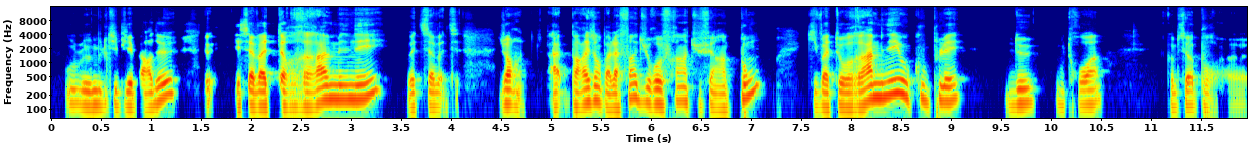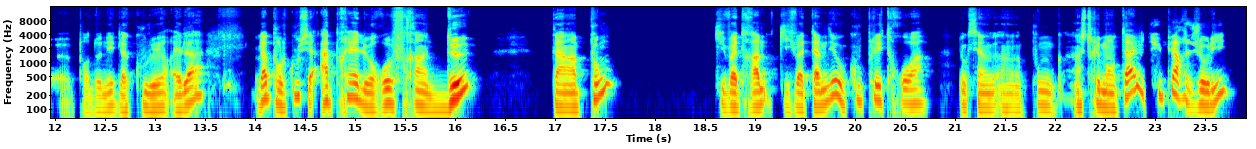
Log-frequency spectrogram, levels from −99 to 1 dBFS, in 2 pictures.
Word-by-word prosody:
ou 135 Hz, -, -5 dB
le 125 Hz, -2 st, -1 dB
multiplier 125 Hz, -1 st, -1 dB
par 110 Hz, 0 st, 0 dB
2, 190 Hz, +8 st, +3 dB, 0.3 s
heu, -, -, -5 dB, 0.2 s
et -, -, -3 dB
ça -, -, +5 dB
va 120 Hz, -1 st, +7 dB
te -, -, +1 dB
ramener, 165 Hz, -, +3 dB, 0.2 s
beh, 110 Hz, 0 st, -2 dB
ça 115 Hz, -, -1 dB
va 115 Hz, -, -4 dB
te -, -, -18 dB, 0.4 s
genre -, -, +3 dB, 0.2 s
à -, -, -1 dB
par 135 Hz, -, 0 dB
exemple, 145 Hz, -2 st, +2 dB
à -, -, 0 dB
la 110 Hz, -, +3 dB
fin 175 Hz, +12 st, 0 dB
du 145 Hz, -4 st, -2 dB
refrain, 135 Hz, +3 st, +1 dB
tu -, -, -13 dB
fais 120 Hz, -, -5 dB
un 105 Hz, 0 st, -4 dB
pont 175 Hz, -, -1 dB, 0.4 s
qui 120 Hz, -, -12 dB
va 115 Hz, -2 st, +3 dB
te 120 Hz, -, -2 dB
ramener 165 Hz, -, +5 dB
au 205 Hz, -, +6 dB
couplet 160 Hz, +4 st, -1 dB, 0.4 s
2 135 Hz, +2 st, -1 dB, 0.2 s
ou 125 Hz, -, -13 dB
3, 130 Hz, +2 st, -3 dB, 0.5 s
comme 105 Hz, -, -9 dB
ça, 120 Hz, +2 st, -1 dB
pour, 120 Hz, -, -11 dB
heu, 65 Hz, 0 st, -15 dB
pour 90 Hz, -, -11 dB
donner 95 Hz, +6 st, -6 dB
de 115 Hz, -, -15 dB
la 95 Hz, -, -1 dB
couleur. 110 Hz, +3 st, -3 dB
Et 100 Hz, -, 0 dB
là, 160 Hz, -, +2 dB, 0.5 s
là, 165 Hz, +2 st, +4 dB
pour 135 Hz, -8 st, -3 dB
le 115 Hz, -, -6 dB
coup, 190 Hz, -, -5 dB
c'est 185 Hz, -, -2 dB
après 165 Hz, +5 st, 0 dB
le 120 Hz, -7 st, 0 dB
refrain 125 Hz, 0 st, -1 dB
2, 165 Hz, -, +7 dB, 0.7 s
tu -, -, -1 dB
as 115 Hz, -, +2 dB
un 115 Hz, 0 st, +1 dB
pont, 180 Hz, -, -2 dB, 1.0 s
qui 130 Hz, -, -9 dB
va 115 Hz, -1 st, +4 dB
te -, -, -12 dB
rame 120 Hz, +4 st, +1 dB
qui -, -, -12 dB
va -, -, 0 dB
t'amener 130 Hz, +12 st, +1 dB
au 190 Hz, -, +3 dB
couplet 160 Hz, 0 st, -3 dB
3, 135 Hz, -2 st, -4 dB, 0.3 s
donc 120 Hz, -, -6 dB
c'est -, -, -6 dB
un 110 Hz, 0 st, -3 dB
un 110 Hz, -2 st, -7 dB
pont 120 Hz, -4 st, -7 dB
qu 100 Hz, -, -20 dB
instrumental 120 Hz, -, +1 dB
super 195 Hz, -, -1 dB
joli. 130 Hz, -, 0 dB
130 Hz, 200 wpm, -24 LUFS, 115-165 Hz, 1.0 s, va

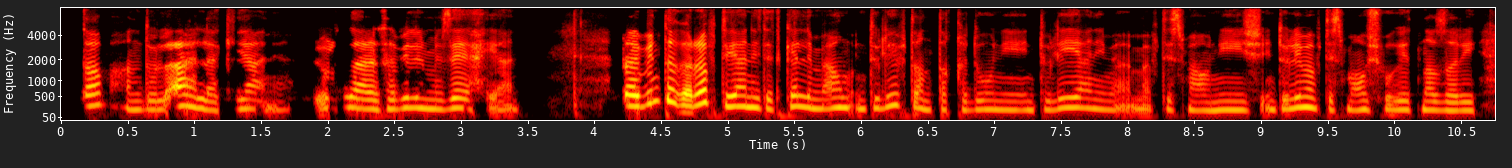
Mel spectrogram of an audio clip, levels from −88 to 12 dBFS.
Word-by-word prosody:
طبعًا 265 Hz, -8 st, -1 dB
دول 190 Hz, +1 st, -5 dB
أهلك 220 Hz, -9 st, +4 dB
يعني، 205 Hz, -2 st, -6 dB, 0.2 s
بيقولوا 225 Hz, -, -6 dB
كده 240 Hz, -2 st, +2 dB
على 205 Hz, -2 st, +3 dB
سبيل 210 Hz, +4 st, -2 dB
المِزاح 215 Hz, 0 st, -1 dB
يعني، -, -, -8 dB, 0.8 s
طَب 260 Hz, -1 st, +9 dB
أنت 375 Hz, +3 st, +4 dB
جرّبت 325 Hz, -3 st, +7 dB
يعني 255 Hz, -2 st, +4 dB
تتكلّم 230 Hz, +2 st, -2 dB
معاهم 230 Hz, +2 st, -1 dB
أنتم 205 Hz, +2 st, -5 dB
ليه 260 Hz, +5 st, -2 dB
بتنتقدوني، 190 Hz, -3 st, -7 dB
أنتم 185 Hz, +1 st, -9 dB
ليه 225 Hz, +4 st, -1 dB
يعني 215 Hz, -4 st, -5 dB
ما 225 Hz, +6 st, -10 dB
ما 215 Hz, -3 st, -9 dB
بتسمعونيش، 180 Hz, -1 st, -4 dB
أنتم 200 Hz, 0 st, -5 dB
ليه 230 Hz, +3 st, +2 dB
ما 240 Hz, -, +3 dB
بتسمعوش 190 Hz, -3 st, -3 dB
وجهة 190 Hz, 0 st, -4 dB
نظري، 175 Hz, -1 st, -3 dB
205 Hz, 175 wpm, -25 LUFS, 190-235 Hz, 0.8 s, طَب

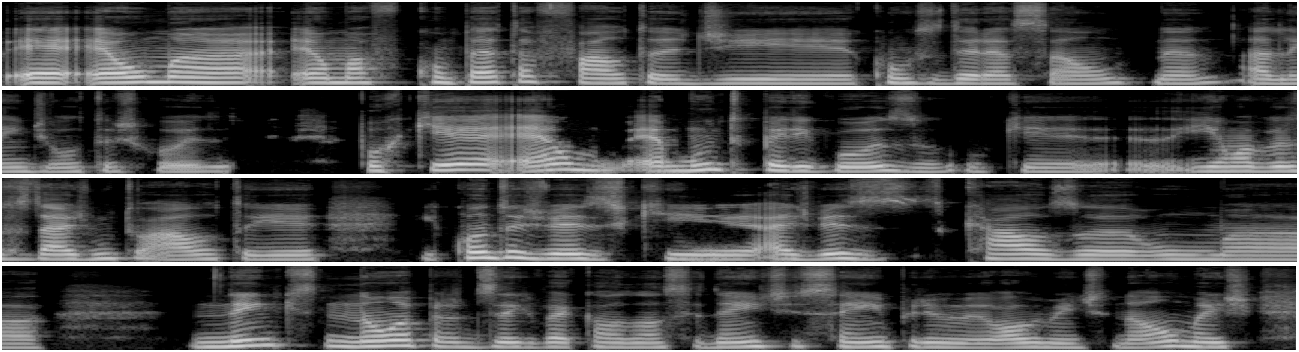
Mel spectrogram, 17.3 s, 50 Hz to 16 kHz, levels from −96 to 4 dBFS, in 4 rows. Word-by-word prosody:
é 200 Hz, 0 st, +6 dB
é -, -, +9 dB
uma 220 Hz, -1 st, +5 dB
é 200 Hz, -, +2 dB
uma 205 Hz, 0 st, +3 dB
f 210 Hz, -, -16 dB
completa 220 Hz, +2 st, +1 dB
falta 190 Hz, -5 st, -1 dB
de 170 Hz, 0 st, -4 dB
consideração, 175 Hz, -1 st, -3 dB
né, 175 Hz, +3 st, -5 dB
além 175 Hz, 0 st, -3 dB
de 170 Hz, -, -9 dB
outras 175 Hz, +1 st, -8 dB
coisas, 85 Hz, +2 st, -5 dB, 0.4 s
porque 200 Hz, +3 st, -2 dB
é 235 Hz, -1 st, +4 dB
um 230 Hz, -4 st, 0 dB
é 195 Hz, -, +2 dB
muito 225 Hz, +6 st, +1 dB
perigoso, 190 Hz, -3 st, +1 dB
o 175 Hz, -, -13 dB
que 165 Hz, -1 st, -8 dB, 0.2 s
e 185 Hz, +1 st, -2 dB
é -, -, +2 dB
uma 185 Hz, -, +1 dB
velocidade 185 Hz, 0 st, +1 dB
muito 210 Hz, +1 st, -2 dB
alta 180 Hz, +1 st, -2 dB
e 175 Hz, +1 st, -3 dB, 0.3 s
e 190 Hz, -, -12 dB
quantas 240 Hz, +2 st, +4 dB
vezes 200 Hz, -2 st, +3 dB
que, 180 Hz, -1 st, -1 dB
às 185 Hz, -, 0 dB
vezes, 200 Hz, -, 0 dB
causa 185 Hz, -3 st, 0 dB
uma 175 Hz, -1 st, -4 dB, 0.5 s
nem 220 Hz, +7 st, +4 dB
que 275 Hz, -, -11 dB
não 225 Hz, +2 st, +5 dB
é -, -, +5 dB
para 215 Hz, -5 st, -4 dB
dizer 190 Hz, +1 st, -1 dB
que 180 Hz, -, -11 dB
vai 190 Hz, -1 st, +1 dB
causar 185 Hz, -1 st, -4 dB
um -, -, -3 dB
acidente 205 Hz, +3 st, -3 dB
sempre, 200 Hz, -2 st, -2 dB, 0.2 s
obviamente 175 Hz, 0 st, -2 dB
não, 180 Hz, +6 st, -1 dB
mas 195 Hz, -2 st, -1 dB
190 Hz, 185 wpm, -24 LUFS, 180-205 Hz, 0.5 s, é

